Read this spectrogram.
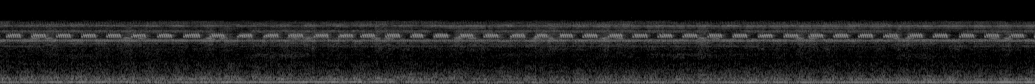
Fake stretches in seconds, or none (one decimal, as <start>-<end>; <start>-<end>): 2.3-3.6; 5.0-5.6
